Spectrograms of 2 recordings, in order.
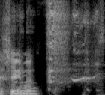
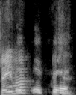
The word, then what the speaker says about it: Shayma: Go ahead, Shayma.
